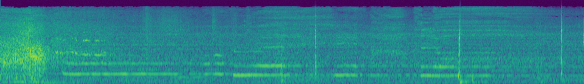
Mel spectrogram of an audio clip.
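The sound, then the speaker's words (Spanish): A car driving off quickly: a steady, loud engine drone with tonal hum, broken by a few sharp clicks and ticks. “y el coche partió raudo.”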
